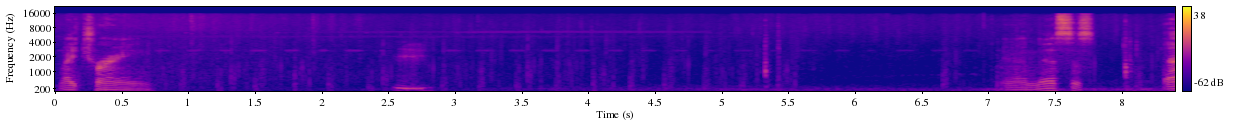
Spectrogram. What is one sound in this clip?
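Footsteps crunch over dry grass and gravel.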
